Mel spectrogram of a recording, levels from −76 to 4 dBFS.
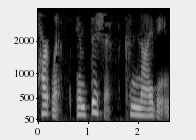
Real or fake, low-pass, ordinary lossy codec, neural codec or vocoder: fake; 3.6 kHz; MP3, 16 kbps; codec, 16 kHz, 8 kbps, FunCodec, trained on Chinese and English, 25 frames a second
